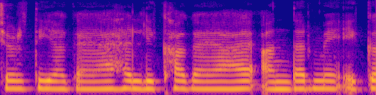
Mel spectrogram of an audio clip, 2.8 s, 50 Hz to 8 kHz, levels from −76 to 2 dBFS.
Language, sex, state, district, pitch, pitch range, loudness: Hindi, female, Maharashtra, Washim, 190 Hz, 190-195 Hz, -16 LUFS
